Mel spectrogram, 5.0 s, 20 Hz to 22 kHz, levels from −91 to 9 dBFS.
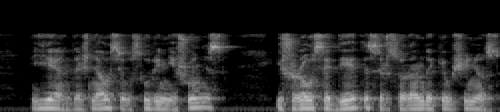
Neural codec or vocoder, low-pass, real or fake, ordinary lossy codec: none; 7.2 kHz; real; AAC, 64 kbps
